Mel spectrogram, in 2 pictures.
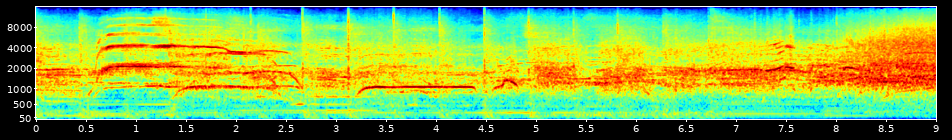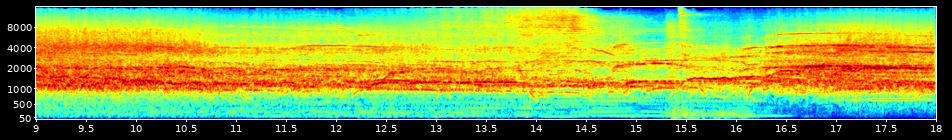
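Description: Live band with acoustic guitar and vocals playing, with a crowd of fans screaming and cheering over it. The crowd noise swells about eight seconds in, and the band's low notes stop near the end while the cheering goes on.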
